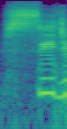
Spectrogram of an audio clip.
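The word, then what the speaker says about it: siege: बड़ी ई ब्रीफ इसी प्रकार से यहां पे देखिए एस आई ए जी ई सीज पढ़ेंगे। क्या पढ़ेंगे? सीज यहां पे आई जो ई जो है ना लास्ट में साइलेंट है।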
